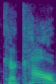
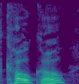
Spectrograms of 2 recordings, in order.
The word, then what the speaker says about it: cacao: First of all, I've never heard it pronounced cacao before. I always thought it was cocoa.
